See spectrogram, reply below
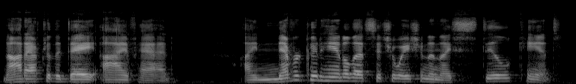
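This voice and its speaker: A man voicing a volatile, domineering mother in a storybook reading, with a sharp, scolding, emphatic manner. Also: mid-range voice, animated, unhurried, voice pushed up. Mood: brash, defiant.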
